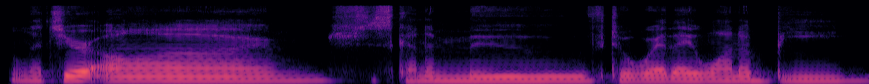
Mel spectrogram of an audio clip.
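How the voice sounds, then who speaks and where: A woman guides a yoga class at an unhurried pace, her voice soft and mellow. She stretches out her breath cues and talks people gently through each pose. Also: lowish voice, monotone, clean tone. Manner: slow, soothing cues with drawn-out breath prompts. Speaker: yoga instructor. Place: live class space.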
